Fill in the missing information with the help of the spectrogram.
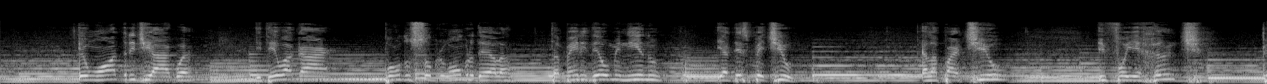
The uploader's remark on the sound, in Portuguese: Mensagem gravada em 14/01/2024 - Culto da Familia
